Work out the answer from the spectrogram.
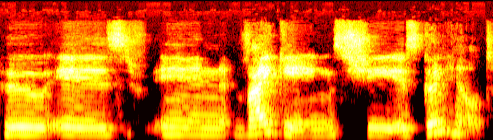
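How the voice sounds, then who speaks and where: A woman's voice: mid-range voice, steady tone, slow, a bit bright. Casual, enthusiastic woman podcaster. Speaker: podcast co-host. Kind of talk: casual panel chat about games and movies.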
